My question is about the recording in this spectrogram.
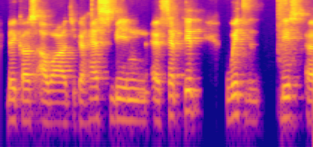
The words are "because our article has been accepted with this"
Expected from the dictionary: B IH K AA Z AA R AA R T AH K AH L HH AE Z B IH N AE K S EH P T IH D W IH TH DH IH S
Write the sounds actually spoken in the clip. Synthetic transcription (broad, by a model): B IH K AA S AA W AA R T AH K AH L HH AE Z B IH N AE K S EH P T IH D W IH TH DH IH S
